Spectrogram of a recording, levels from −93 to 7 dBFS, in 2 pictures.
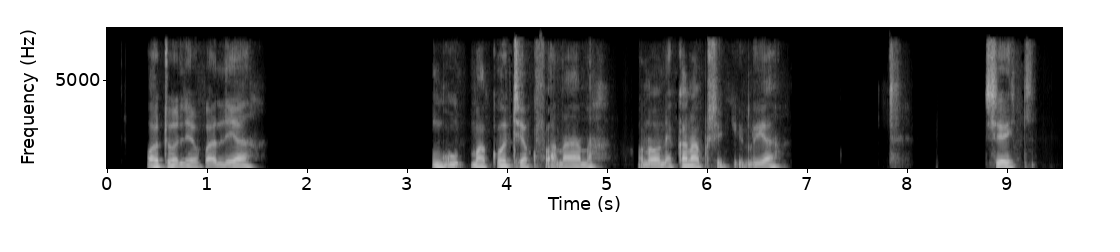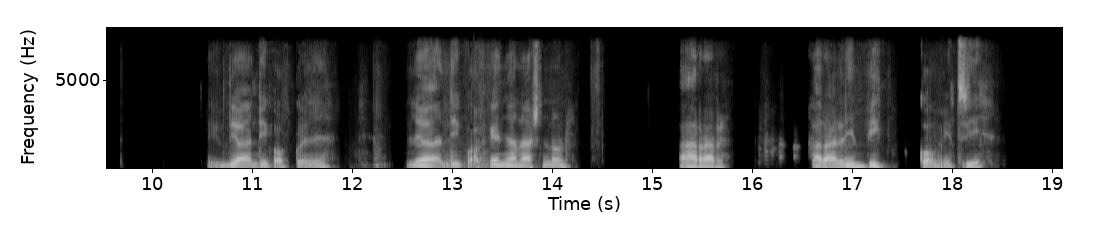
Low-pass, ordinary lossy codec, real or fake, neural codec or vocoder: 7.2 kHz; AAC, 48 kbps; fake; codec, 16 kHz, 4 kbps, X-Codec, HuBERT features, trained on general audio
